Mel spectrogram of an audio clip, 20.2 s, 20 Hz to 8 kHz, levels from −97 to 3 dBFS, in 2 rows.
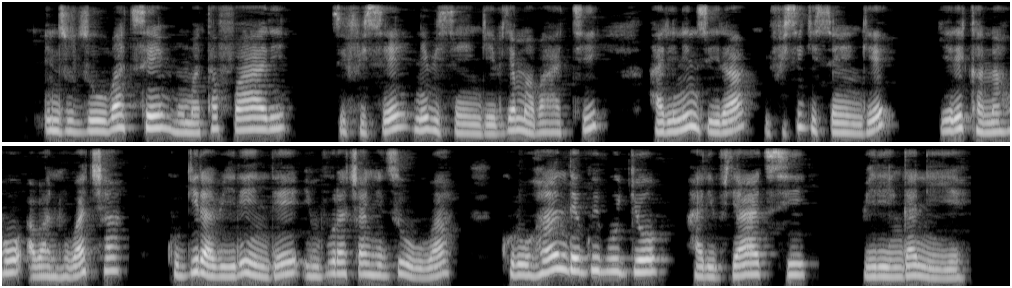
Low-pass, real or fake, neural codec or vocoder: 7.2 kHz; real; none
